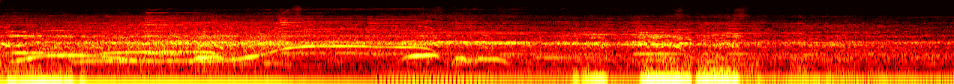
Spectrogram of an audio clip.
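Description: Live keyboard music: deep, sustained bass notes, with the bass shifting to a new note about halfway through, under a long, gliding sung melody.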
